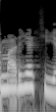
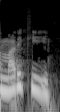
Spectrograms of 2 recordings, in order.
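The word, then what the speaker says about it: моряки: A pronúncia não é Mariaqui, a pronúncia é Mariqui, o plural de marinheiros.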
